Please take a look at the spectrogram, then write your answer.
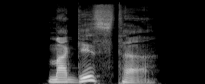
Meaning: magister; an academic degree usually comparable to an M.A. or M.Sc
- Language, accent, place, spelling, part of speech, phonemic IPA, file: German, Germany, Berlin, Magister, noun, /maˈɡɪstɐ/, De-Magister.ogg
